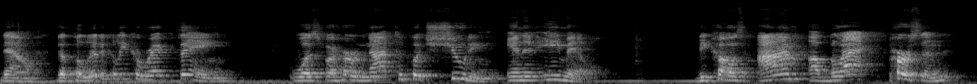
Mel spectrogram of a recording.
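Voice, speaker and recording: Over noticeable background noise and audible room echo, a man uses a raised, projected voice, high-pitched and at a very slow pace. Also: ordinary pitch variation. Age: 60s. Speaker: parent in school dispute. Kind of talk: heated argument. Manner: agitated, interrupting, repeating words.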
